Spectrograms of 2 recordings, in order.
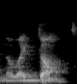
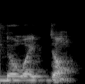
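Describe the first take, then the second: First: The final t of don't is clearly pronounced. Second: The final t of don't is swallowed. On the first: "ou pode pronunciar" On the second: "pode muito bem engolir também"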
